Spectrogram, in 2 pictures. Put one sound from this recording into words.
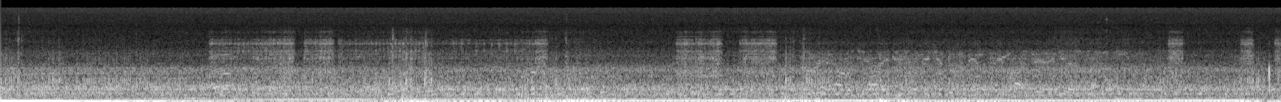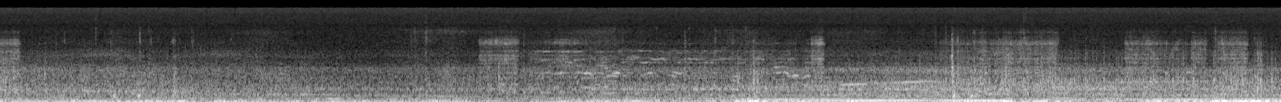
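Tyres roll on an asphalt road.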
